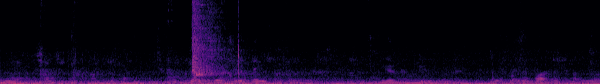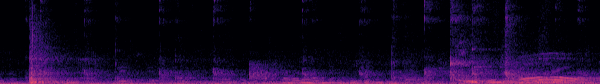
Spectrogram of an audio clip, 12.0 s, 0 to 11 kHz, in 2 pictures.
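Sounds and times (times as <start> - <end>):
ball bouncing on table: 6.2 - 12.0
table tennis ball hits: 6.2 - 12.0.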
